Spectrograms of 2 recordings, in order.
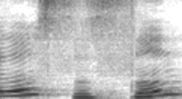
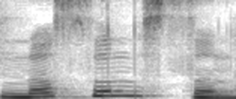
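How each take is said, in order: First: "ناسسن" with the l dropped; native fast pronunciation. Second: "ناسلسن" with the l clearly sounded; full careful pronunciation. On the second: («ناسلسن» با تلفظ کاملِ لام) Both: Shown as a demonstration.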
